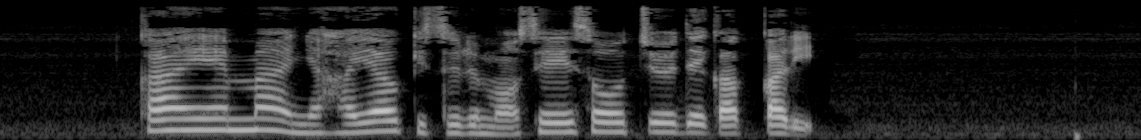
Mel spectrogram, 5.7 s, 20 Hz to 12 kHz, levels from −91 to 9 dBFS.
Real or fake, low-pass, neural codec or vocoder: real; 9.9 kHz; none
